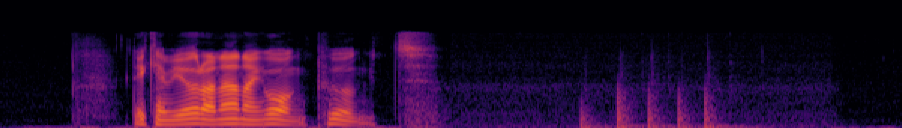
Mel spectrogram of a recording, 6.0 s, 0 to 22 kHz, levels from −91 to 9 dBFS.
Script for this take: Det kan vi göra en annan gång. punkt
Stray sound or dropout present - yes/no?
yes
